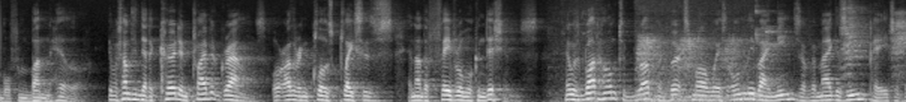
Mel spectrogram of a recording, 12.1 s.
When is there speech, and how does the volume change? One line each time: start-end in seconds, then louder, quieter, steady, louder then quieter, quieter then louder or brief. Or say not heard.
0.0-12.0 steady.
